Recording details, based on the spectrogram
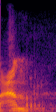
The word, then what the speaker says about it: عمرو: عند الوقف عمرو وعند الوصل عمرو بن العاص، وهذا خطأ شائع، فالواو تكتب ولا ينطق بها إلا روما عند الوصل.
